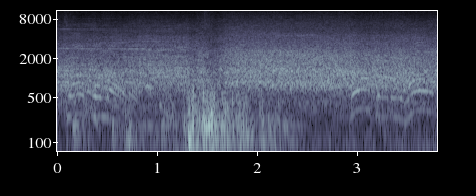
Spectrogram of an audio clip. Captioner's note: audience cheering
